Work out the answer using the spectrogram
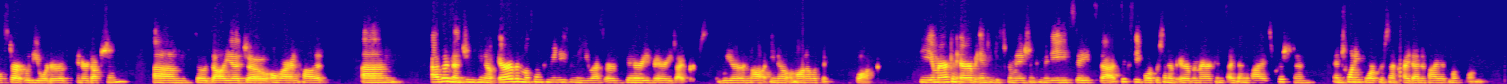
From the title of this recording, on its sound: The New Arab Webinar Series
